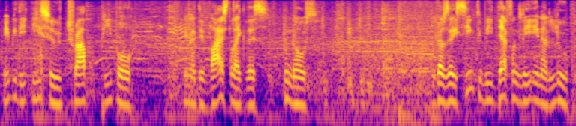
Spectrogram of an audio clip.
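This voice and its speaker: Male game streamer over loud music. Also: mid-range voice, normal speed, pauses often. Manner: musing aloud, chatting to viewers. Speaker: gaming streamer. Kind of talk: casual live game commentary.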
